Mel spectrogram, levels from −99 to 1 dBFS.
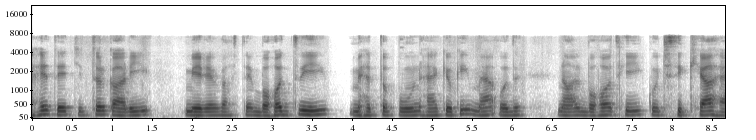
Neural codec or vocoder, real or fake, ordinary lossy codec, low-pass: none; real; none; 7.2 kHz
